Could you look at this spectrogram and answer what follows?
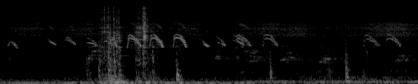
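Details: Roughly month-old Light Brahma chicks, introduced to and enjoying their outdoor coop run, keep up a rapid stream of high, arched peeps, several overlapping, with scattered knocks and clatter in the run and a low background hum.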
